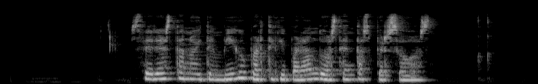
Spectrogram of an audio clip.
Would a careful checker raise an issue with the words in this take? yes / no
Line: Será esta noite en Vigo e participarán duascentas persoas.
no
